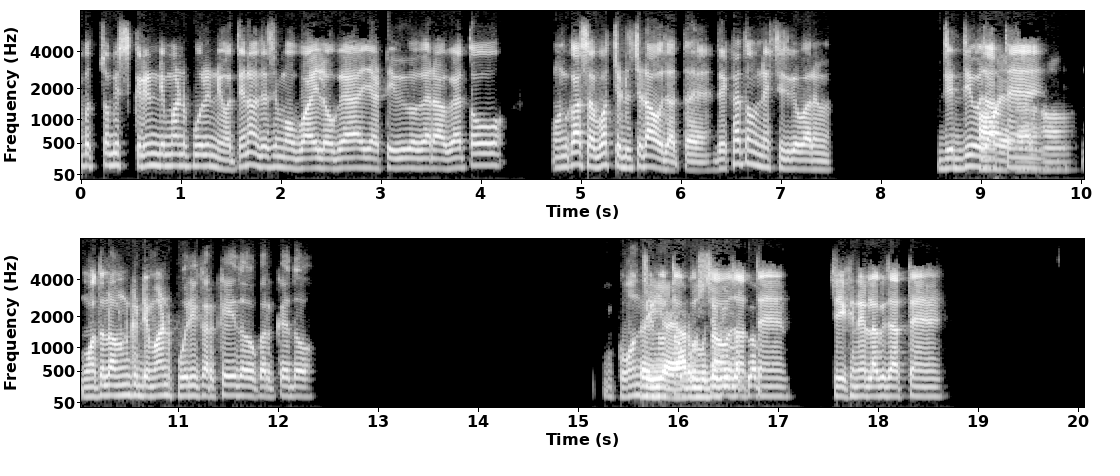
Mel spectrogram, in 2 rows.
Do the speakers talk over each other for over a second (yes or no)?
yes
